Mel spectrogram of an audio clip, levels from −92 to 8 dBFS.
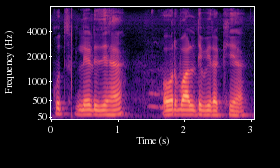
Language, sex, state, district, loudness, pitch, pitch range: Hindi, male, Uttar Pradesh, Saharanpur, -18 LUFS, 125 Hz, 120-130 Hz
